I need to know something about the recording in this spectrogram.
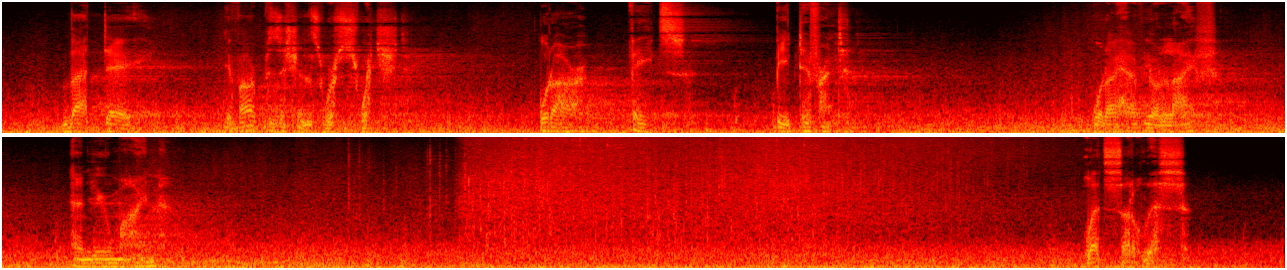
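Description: A man speaks calmly and quietly in a low voice, close by.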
